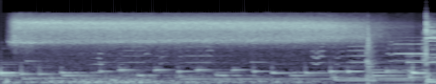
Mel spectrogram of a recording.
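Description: Gamelan ensemble playing a stepped melody of sustained metallophone notes, under a loud, steady high hiss that starts abruptly and cuts off shortly before the end.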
